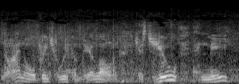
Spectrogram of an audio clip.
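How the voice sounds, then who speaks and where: An actor with an American accent playing a brash, flirtatious, wisecracking navy sailor with slangy patter in a sitcom. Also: male voice, mid-range voice, sing-song, quick pace, very noisy, natural voice. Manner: smooth-talking, slangy. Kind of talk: sitcom acting.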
